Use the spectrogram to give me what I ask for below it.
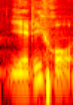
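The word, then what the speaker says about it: יריחו: 그래서 이제 꽃향기가 늘 그윽했기 때문에 향기의 도시다 이렇게 부르기도 했고, 그래서 이제 또 하나는 여리고라는 게 이제 히브리어로 예리호 이렇게 부르는데, 이 예리호가 향기라는 히브리어 단어하고 발음이 비슷합니다.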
